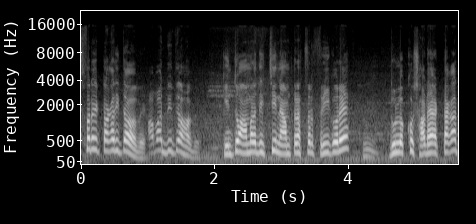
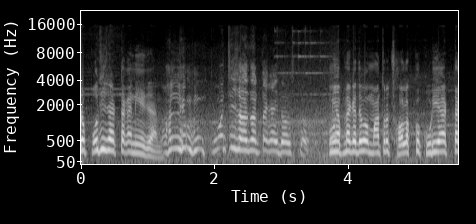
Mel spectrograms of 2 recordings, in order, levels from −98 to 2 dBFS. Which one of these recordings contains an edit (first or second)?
second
